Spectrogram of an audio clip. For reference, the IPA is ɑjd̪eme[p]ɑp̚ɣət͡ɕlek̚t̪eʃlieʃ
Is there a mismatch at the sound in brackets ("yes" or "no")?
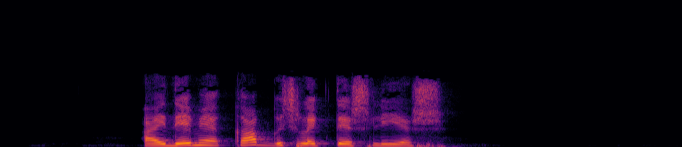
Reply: yes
